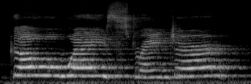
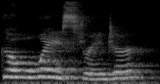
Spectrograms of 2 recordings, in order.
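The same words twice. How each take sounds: First: It is said as loud as possible. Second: It is said a bit louder.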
